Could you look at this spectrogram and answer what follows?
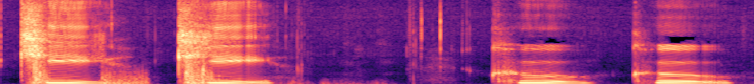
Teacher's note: we have the letter K in English and it's getting the hard palate which is here it's not way back here that's gonna make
